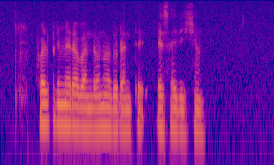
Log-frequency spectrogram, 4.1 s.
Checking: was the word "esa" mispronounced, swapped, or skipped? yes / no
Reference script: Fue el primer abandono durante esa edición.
no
